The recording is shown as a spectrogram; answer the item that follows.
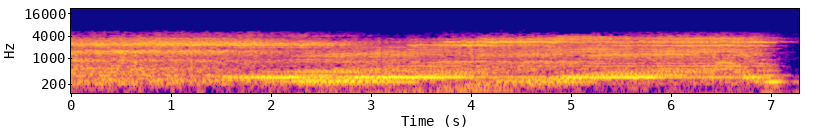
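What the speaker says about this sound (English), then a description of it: "Its exhaust tube spitting smoke and flame, the rocket hovers over the ground for an instant, then quickly accelerates" Rocket ship blast-off effect for a space-cadet radio drama: a loud, continuous roaring rumble that swells and shifts in pitch for several seconds before cutting off abruptly.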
